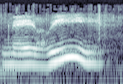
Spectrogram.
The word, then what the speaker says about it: Mais Oui: May we? – M-A-I-S-O-U-I. – May we? – But yes. It's spelled M-A-I-S-O-U-I, pronounced may we.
